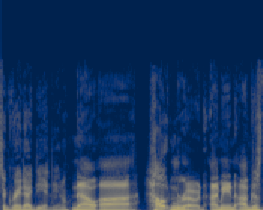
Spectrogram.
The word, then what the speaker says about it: Houghton: Well, but that's definitely a commonly mispronounced one, though. It is definitely Houghton.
